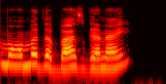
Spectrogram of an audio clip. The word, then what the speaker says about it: محمد عباس گنائی: عباس، صحیح نام لے رہی ہوں میں آپ کا، محمد عباس گنائی؟ – جی، شکریہ، اچھی تلفظ۔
